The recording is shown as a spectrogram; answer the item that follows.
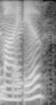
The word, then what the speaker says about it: Mya: Is Maya. – How do you spell that? – M-Y-A. – M-Y-A.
